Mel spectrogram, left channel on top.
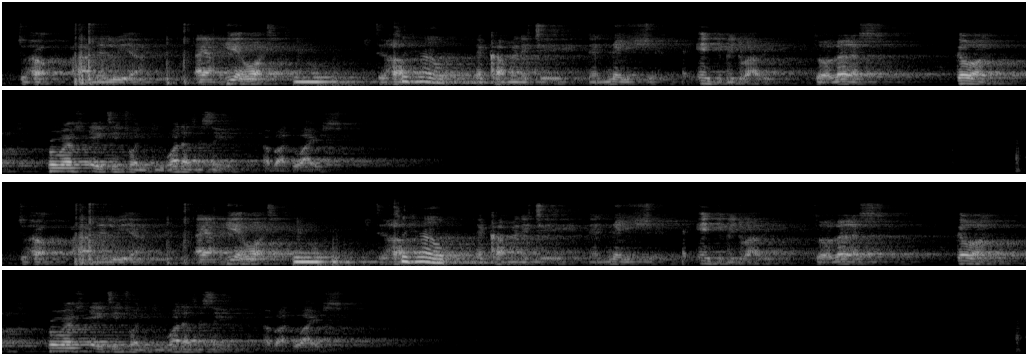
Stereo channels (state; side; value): normal; both; correlation 0.82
